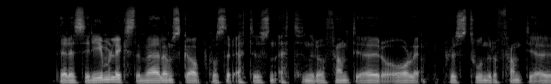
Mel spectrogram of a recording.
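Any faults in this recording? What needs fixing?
Nothing needs fixing: the speech signal is continuous and steady throughout, with no audible technical fault.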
